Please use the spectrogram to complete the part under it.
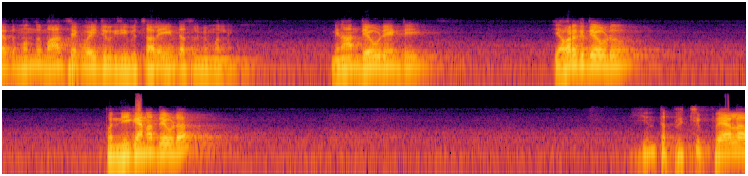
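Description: A middle-aged man speaks firmly into a microphone in short bursts with pauses.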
